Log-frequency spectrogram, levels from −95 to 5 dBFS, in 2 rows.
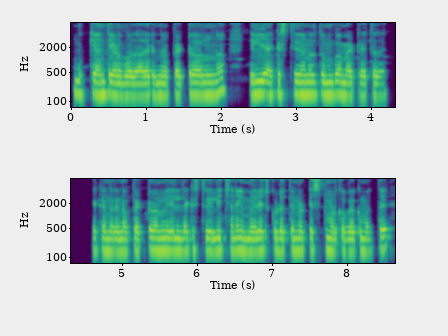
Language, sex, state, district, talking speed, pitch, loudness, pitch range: Kannada, male, Karnataka, Chamarajanagar, 185 wpm, 140 Hz, -14 LUFS, 135-145 Hz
